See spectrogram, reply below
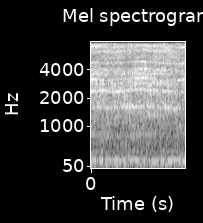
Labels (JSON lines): {"label": "anthrophony, boat engine", "recorder": "SoundTrap 500"}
